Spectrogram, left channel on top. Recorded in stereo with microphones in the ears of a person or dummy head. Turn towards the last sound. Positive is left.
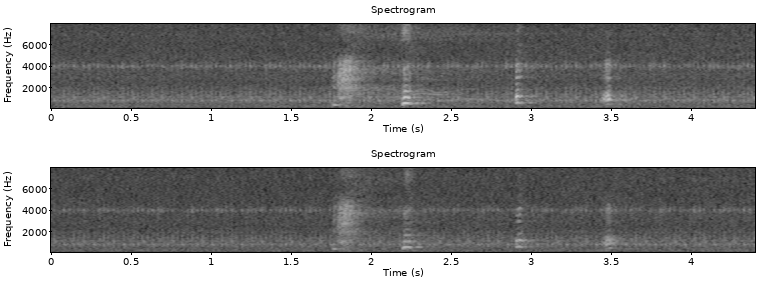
turn(degrees=80)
